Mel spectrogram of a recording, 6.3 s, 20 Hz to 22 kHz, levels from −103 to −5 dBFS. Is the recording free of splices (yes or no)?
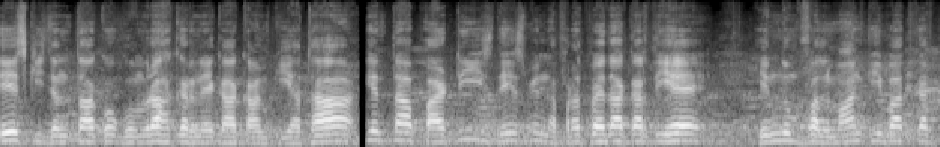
no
